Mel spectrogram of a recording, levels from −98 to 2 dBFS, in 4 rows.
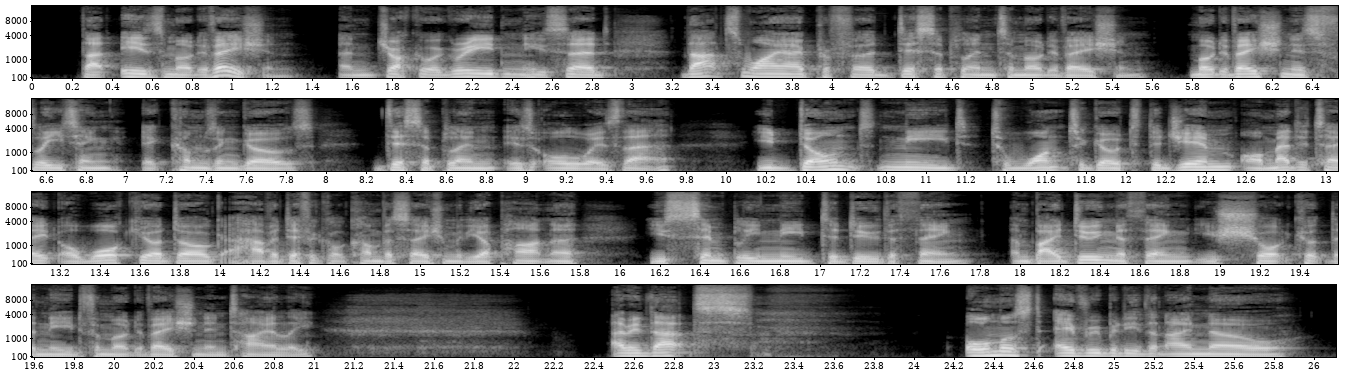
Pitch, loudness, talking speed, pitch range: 100 Hz, -19 LUFS, 180 wpm, 95-110 Hz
